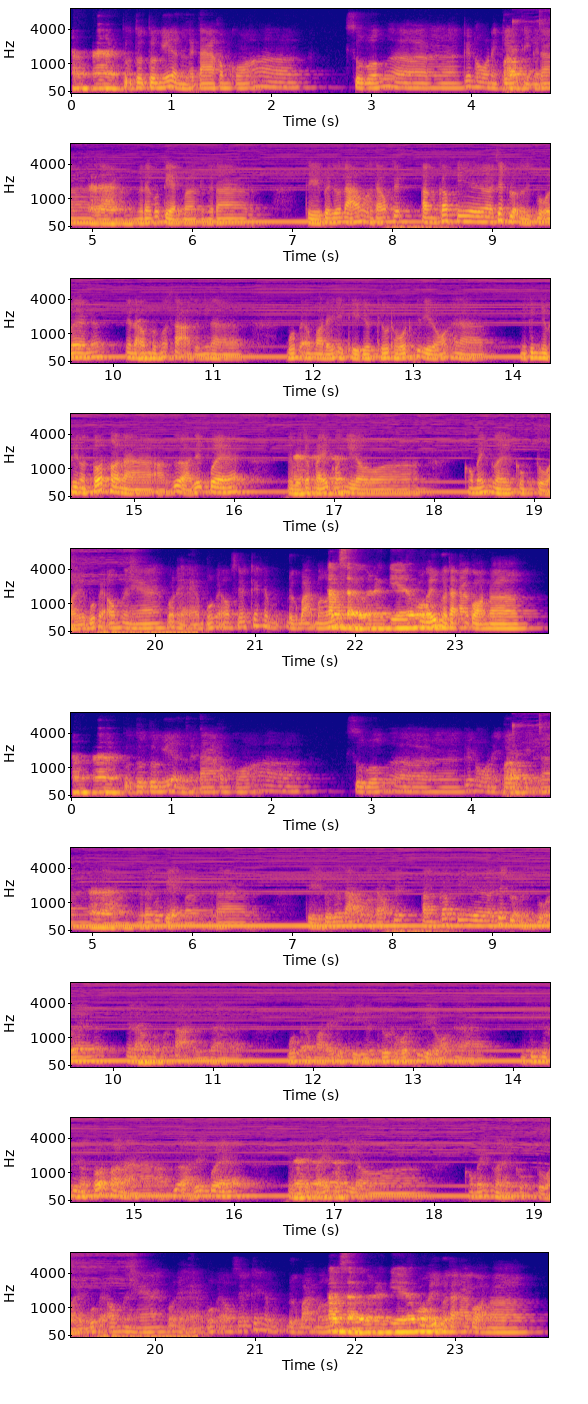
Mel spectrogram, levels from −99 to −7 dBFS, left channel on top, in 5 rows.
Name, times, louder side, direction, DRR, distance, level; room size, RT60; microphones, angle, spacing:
voice 1, 0.0-0.5 4.3-4.5 5.0-5.3 10.2-10.3 16.6-17.1 21.7-22.8, equal, 65° left, 2 dB, 0.9 m, -23 dB
voice 2, 0.5-2.3 2.8-13.7 14.1-21.9 22.6-23.7, left 5 dB, 80° left, 7 dB, 0.3 m, -28 dB
sound 1, 4.4-20.4, right 3 dB, 10° right, 0.7 m, -33 dB
5.6 x 3.8 x 2.3 m, 0.75 s
head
